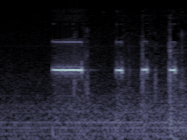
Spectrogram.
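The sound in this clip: A heart monitor connected to a patient beeps once with a longer tone, then gives three short, evenly spaced beeps at the same pitch over a low background hum.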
